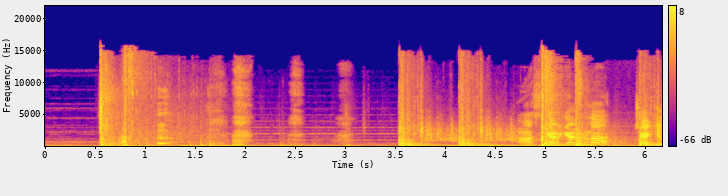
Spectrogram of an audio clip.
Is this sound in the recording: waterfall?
no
